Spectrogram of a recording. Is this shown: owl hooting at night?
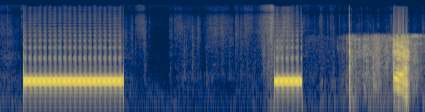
no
